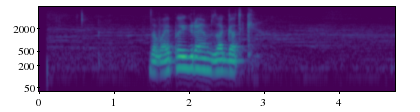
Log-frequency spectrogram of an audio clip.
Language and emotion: Russian, neutral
